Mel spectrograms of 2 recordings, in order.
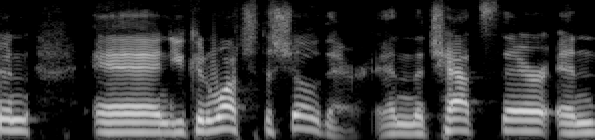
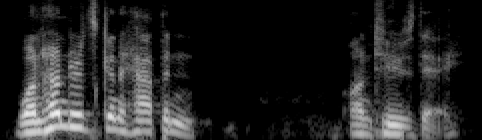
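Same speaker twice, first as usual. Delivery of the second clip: usual speaking voice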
